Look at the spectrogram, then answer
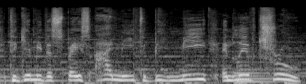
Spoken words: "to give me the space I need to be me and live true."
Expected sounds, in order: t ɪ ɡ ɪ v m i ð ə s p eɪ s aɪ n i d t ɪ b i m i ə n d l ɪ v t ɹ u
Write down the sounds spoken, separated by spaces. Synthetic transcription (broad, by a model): t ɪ ɡ ɪ v m i ð ə s p eɪ s aɪ n i d t ɪ b i m i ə n l ɪ v t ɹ u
